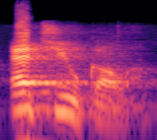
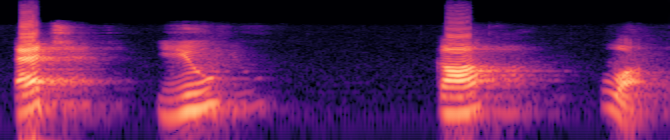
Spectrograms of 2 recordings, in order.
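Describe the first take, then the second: First: Said in the usual way. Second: H, यू, कावा in separate pieces with long pauses; slow name dictation. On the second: Real, not acted. Teacher writing the scientist's name, piece by piece dictation. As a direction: break up H यू कावा, stretching कावा slowly. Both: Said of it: "इधर लिख देता हूं".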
